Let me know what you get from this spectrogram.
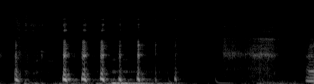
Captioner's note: laughs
